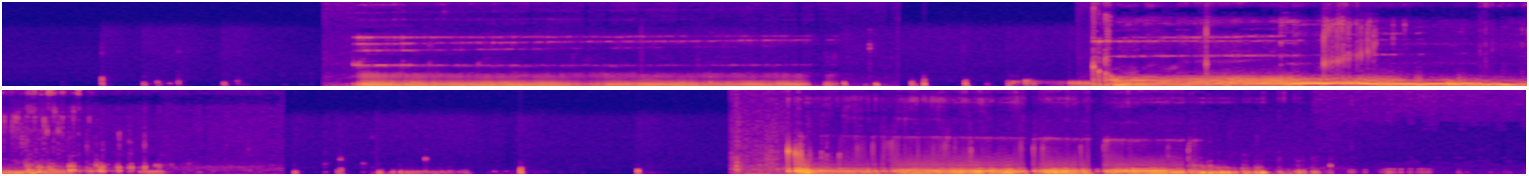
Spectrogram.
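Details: Female: long gurgling, rumbling stomach growls in several bursts over background music; ordinary borborygmi.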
